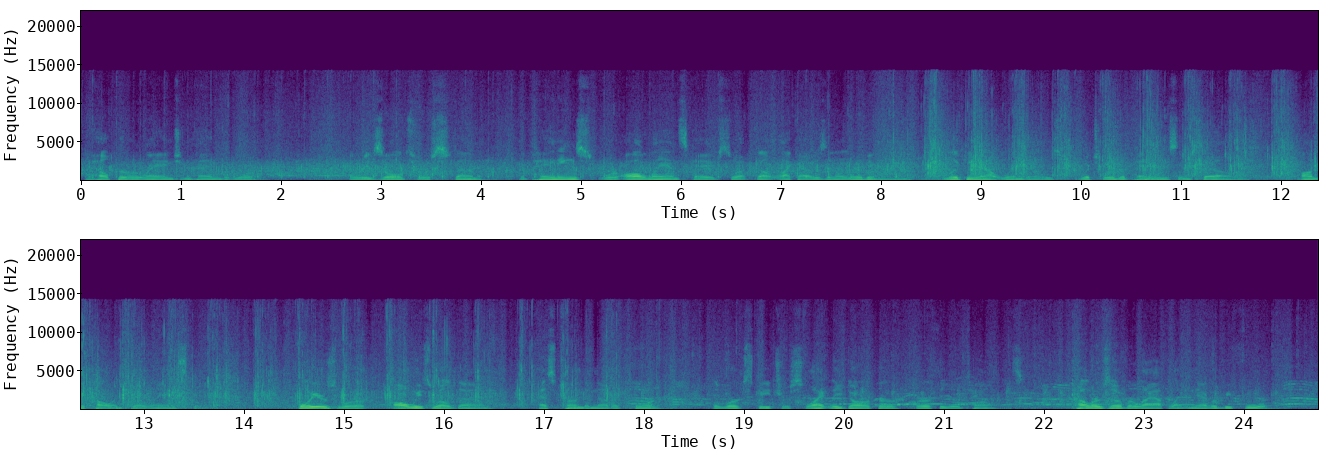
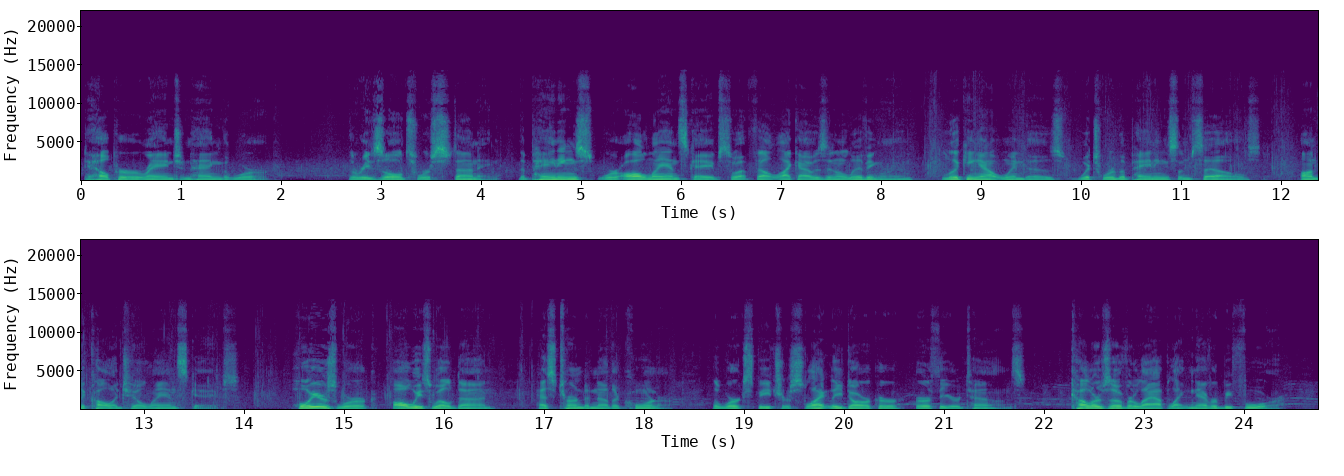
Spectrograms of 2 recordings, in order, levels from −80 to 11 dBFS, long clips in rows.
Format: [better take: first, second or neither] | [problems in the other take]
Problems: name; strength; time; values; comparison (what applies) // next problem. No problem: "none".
second | crowd noise; loud; throughout; 4 dB below the speech; faint in the second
